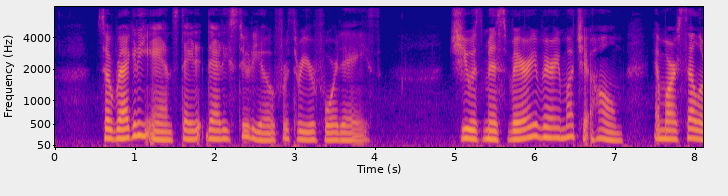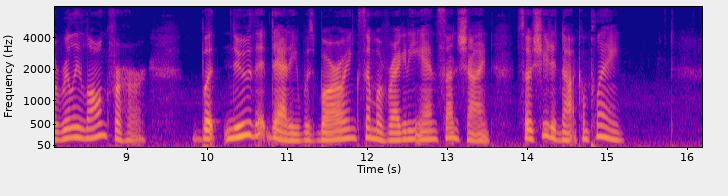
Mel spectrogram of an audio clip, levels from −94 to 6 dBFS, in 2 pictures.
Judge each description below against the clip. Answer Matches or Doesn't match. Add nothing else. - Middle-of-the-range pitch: Matches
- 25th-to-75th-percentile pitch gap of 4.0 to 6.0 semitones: Doesn't match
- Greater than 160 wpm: Doesn't match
